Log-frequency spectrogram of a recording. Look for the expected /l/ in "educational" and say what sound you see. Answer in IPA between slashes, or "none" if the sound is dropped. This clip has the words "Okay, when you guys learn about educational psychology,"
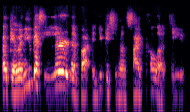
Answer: /n/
